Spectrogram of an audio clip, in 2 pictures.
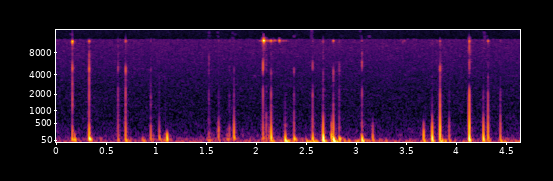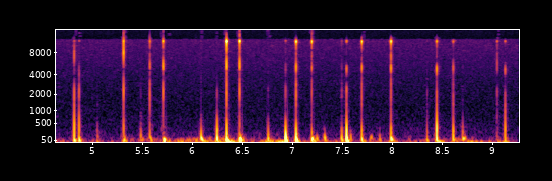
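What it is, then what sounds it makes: Glass condiment bottle tapped with nails. Long nails tap and scratch the labeled body of a small, filled glass condiment bottle with a red plastic cap. A quick, uneven series of short, dull taps with faint bright clicks fills the clip, each dying away almost instantly over a quiet background.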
